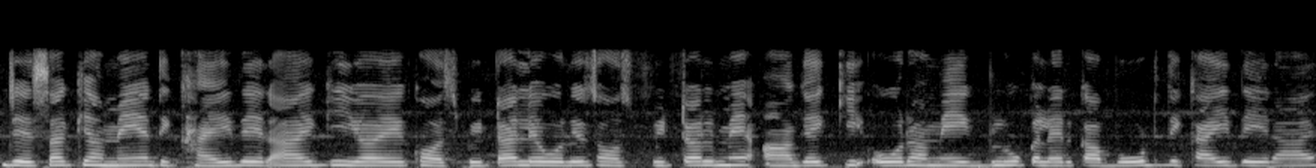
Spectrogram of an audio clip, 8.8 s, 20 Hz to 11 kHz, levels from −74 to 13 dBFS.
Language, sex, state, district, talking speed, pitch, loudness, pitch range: Hindi, female, Chhattisgarh, Balrampur, 205 wpm, 235 Hz, -14 LUFS, 230-245 Hz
